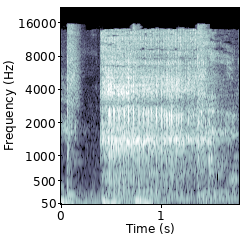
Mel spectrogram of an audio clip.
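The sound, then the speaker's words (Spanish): A voice imitates loud snoring: a short breathy pull followed by a long, rough, rattling snore that drags on for over a second, harsh. “Ronque y ronque, güey.”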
